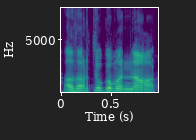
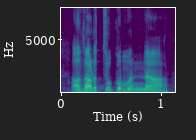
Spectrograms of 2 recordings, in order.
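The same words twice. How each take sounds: First: "adhartukum an-nar" repeated louder and higher, climbing; louder still. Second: "Adhartukum an-nar" called out with a raised, passionate voice. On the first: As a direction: let the warning swell to a passionate call. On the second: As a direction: start the warning strong, still holding back. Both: Shown as a demonstration. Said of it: "it would get louder and louder".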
